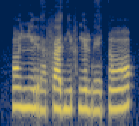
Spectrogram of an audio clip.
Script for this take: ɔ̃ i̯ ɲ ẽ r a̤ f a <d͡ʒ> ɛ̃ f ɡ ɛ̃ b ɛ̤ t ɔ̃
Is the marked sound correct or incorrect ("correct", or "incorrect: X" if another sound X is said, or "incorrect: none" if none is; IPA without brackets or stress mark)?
incorrect: dʲ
